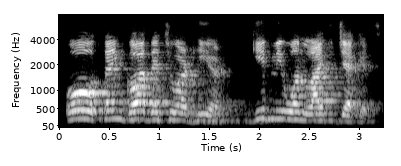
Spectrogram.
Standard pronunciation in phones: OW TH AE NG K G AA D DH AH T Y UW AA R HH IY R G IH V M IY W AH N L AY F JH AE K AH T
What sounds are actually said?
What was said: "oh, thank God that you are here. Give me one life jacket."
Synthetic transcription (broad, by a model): OW T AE NG K G AA D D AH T Y UW AA R HH IY R G IH V M IY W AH N L AY F JH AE K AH T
